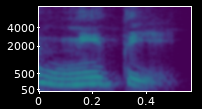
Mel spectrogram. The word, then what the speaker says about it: NITI: But this is something which can be pronounced as a word. Just say niti.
